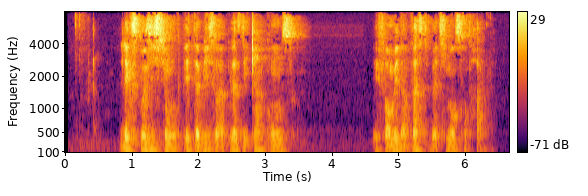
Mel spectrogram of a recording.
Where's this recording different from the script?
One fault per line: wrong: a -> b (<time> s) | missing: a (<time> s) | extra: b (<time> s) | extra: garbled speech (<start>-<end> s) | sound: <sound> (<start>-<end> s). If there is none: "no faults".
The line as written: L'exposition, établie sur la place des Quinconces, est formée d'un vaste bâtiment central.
no faults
